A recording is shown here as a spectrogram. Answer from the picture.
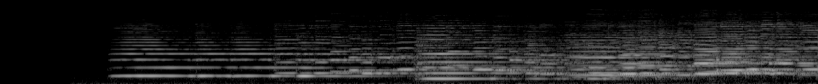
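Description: Treble and tenor viols with organ begin a four-part Renaissance canzona about a second in: a single held line first, then further voices enter one after another, the lower one last.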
